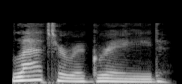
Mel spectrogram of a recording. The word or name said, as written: laterigrade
